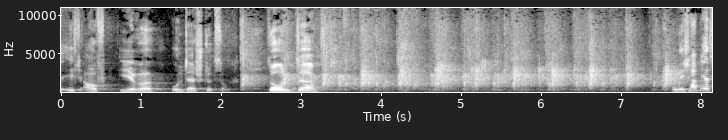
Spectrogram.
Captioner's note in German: Beifall BÜNDNIS 90/DIE GRÜNEN und vereinzelt CDU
